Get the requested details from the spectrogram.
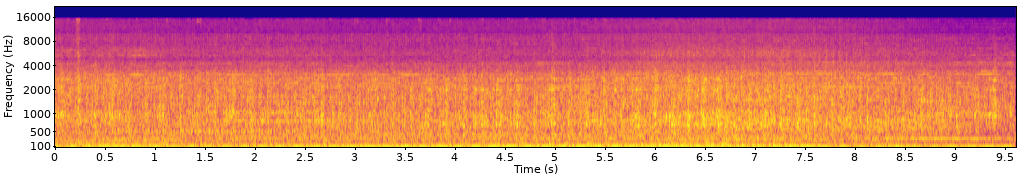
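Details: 1999 BMW 540i, 186,000 miles: loud rattling on start-up and when revving, louder from under the car than under the hood; steady low rumble with a loose, uneven rattle at idle, source not pinned down.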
